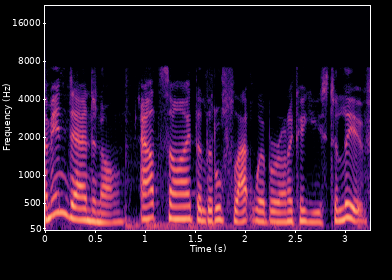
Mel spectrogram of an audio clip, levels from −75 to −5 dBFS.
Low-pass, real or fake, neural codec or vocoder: 7.2 kHz; fake; vocoder, 22.05 kHz, 80 mel bands, Vocos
